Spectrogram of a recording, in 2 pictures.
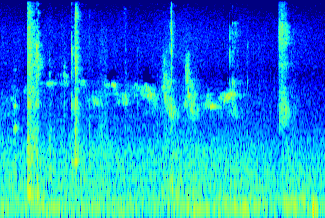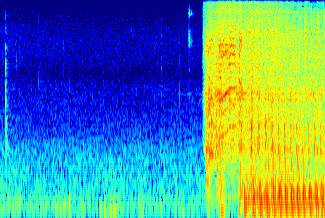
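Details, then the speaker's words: KTM/Husqvarna bike that lost power, after replacing in-tank fuel pump and filter and securing the fuel line: fires straight up and settles into a firm, even beat, noticeably stronger; normal running after fuel pressure fix. "it sounds quite a bit stronger"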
